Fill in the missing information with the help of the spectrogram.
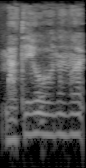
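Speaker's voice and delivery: high-pitched imitation of a teacher calling out; put-on high teacher's cry; mock scolding yell. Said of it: "Il commence à me crier dessus".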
